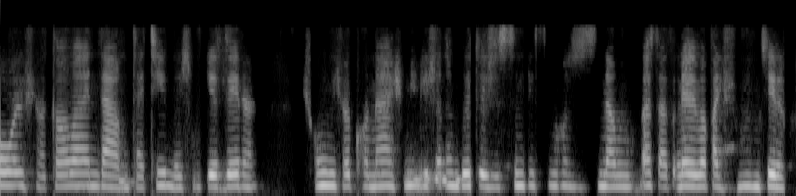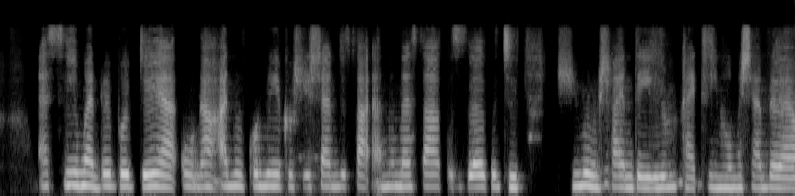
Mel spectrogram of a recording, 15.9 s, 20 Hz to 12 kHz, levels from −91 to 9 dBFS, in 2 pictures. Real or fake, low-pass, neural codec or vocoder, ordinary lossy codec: fake; 7.2 kHz; codec, 16 kHz, 0.5 kbps, X-Codec, HuBERT features, trained on general audio; Opus, 64 kbps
